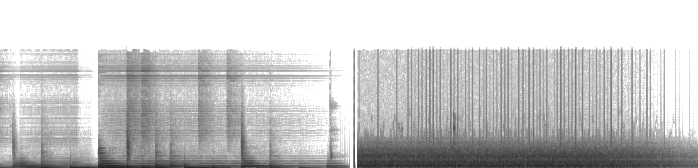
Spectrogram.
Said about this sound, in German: In der nächsten Aufnahme müsste ich mich leider für die schlechte Tonqualität entschuldigen. Die wurde, so wie man das hört, im Auto aufgenommen.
